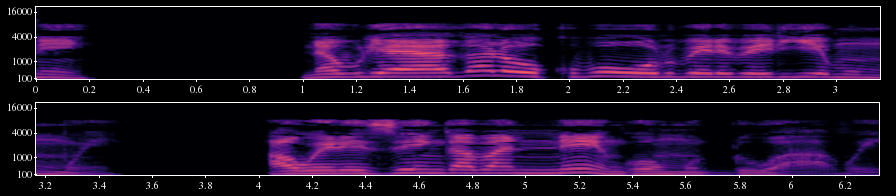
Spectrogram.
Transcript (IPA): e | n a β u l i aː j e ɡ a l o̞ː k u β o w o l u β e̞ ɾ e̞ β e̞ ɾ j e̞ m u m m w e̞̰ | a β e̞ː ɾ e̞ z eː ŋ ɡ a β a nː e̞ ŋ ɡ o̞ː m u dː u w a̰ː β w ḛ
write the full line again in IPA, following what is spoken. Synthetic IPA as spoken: e | n a β u l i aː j a ɡ a l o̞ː k u β o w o l u β e̞ ɾ e̞ β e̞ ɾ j e̞ m u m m w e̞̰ | a w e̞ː ɾ e̞ z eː ŋ ɡ a β a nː e̞ ŋ ɡ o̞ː m u dː u w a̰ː β w ḛ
